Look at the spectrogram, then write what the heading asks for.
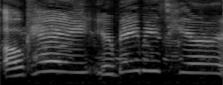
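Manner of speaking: high, singsong retold announcement; announcing the baby. Doctor telling the new mother her baby's here, high singsong. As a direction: announce it lightly, high and drawn out.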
